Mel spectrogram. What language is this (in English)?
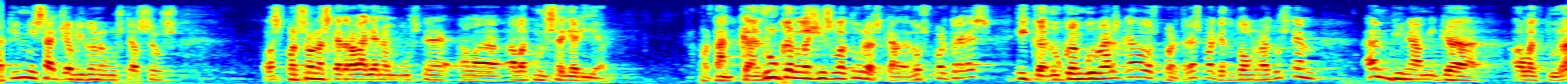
Catalan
